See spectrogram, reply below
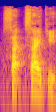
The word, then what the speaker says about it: psyche: So you know, I mistakenly pronounced psych, but actually, so the correct pronunciation is psyche, not psych.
